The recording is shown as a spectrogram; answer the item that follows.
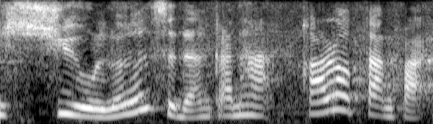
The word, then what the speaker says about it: Schule: Jadi kalau ada S, C, dan H harus dibaca SY. Jadi Schule, sedangkan kalau tanpa S maka dibaca KH, jadi harus ich.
